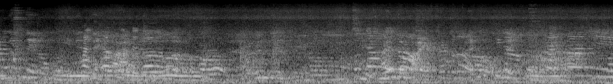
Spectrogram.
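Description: Sounds, with no technical faults detected anywhere in the recording.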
